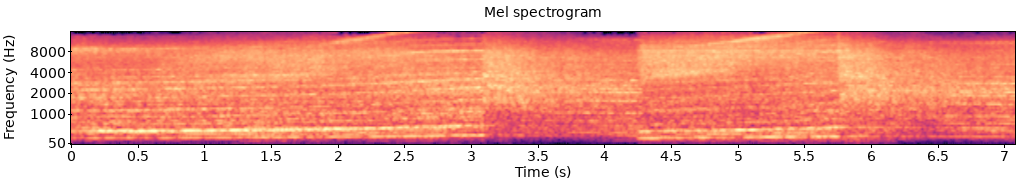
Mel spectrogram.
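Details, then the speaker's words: Toyota Supra Mk4 on a dyno, pulls up to boost pressure: engine rises hard with a loud airy hiss over the note; boost is being lost somewhere, with a defective diverter valve suspected but unconfirmed. "Ob man da schon irgendwas hört. Vielleicht sind auch da schon Umluftventil defekt. Irgendwo verlieren wir Luft."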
